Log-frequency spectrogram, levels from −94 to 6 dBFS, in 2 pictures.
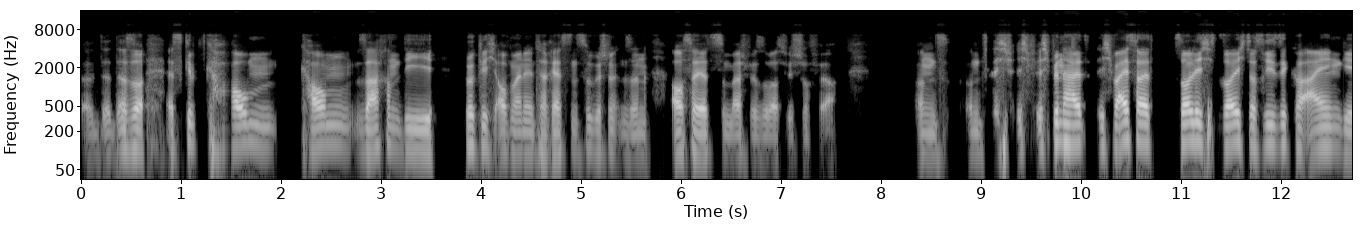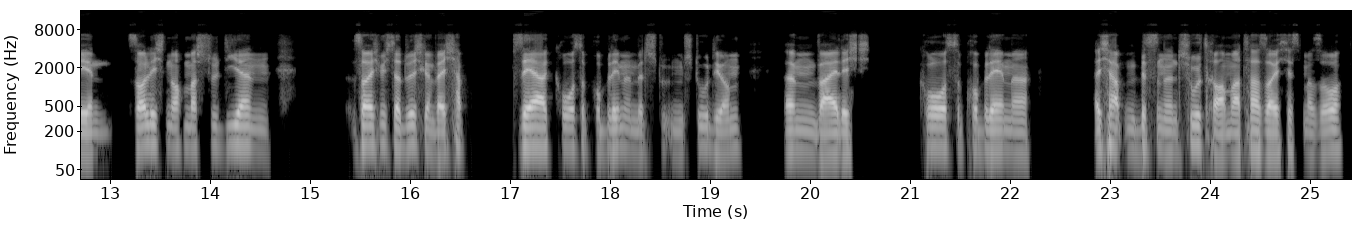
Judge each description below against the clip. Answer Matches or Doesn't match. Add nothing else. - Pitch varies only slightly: Doesn't match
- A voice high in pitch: Doesn't match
